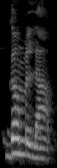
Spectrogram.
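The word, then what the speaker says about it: गमला: Okay, symbol, see here, last letter, one extra line is there. That's a symbol of a. So I'm giving little bit stress to the consonant la. So we call it as, we pronounce it like Gamla.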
